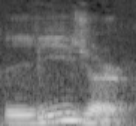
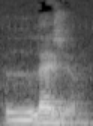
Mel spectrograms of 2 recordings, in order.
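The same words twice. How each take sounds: First: It is said with an American pronunciation. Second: It is said with a British pronunciation. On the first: "The American people pronounce this word like leisure" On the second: "the British people say"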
